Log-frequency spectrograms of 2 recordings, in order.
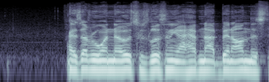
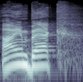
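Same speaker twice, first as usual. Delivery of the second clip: ordinary talk, nothing marked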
